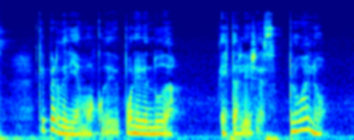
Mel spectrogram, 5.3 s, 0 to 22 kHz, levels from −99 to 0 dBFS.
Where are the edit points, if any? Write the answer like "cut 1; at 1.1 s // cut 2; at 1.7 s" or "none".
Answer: cut 1; at 1.5 s // cut 2; at 4.2 s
